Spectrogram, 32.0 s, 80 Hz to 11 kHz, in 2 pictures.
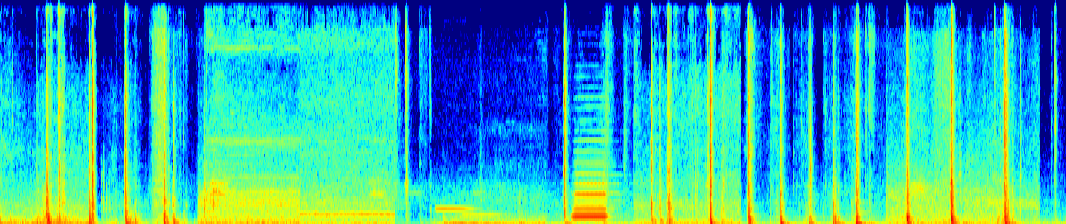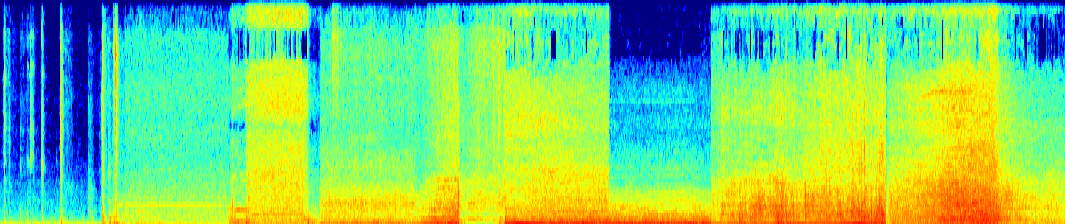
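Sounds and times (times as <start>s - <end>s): car horn toot: 8.5s - 9.4s.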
